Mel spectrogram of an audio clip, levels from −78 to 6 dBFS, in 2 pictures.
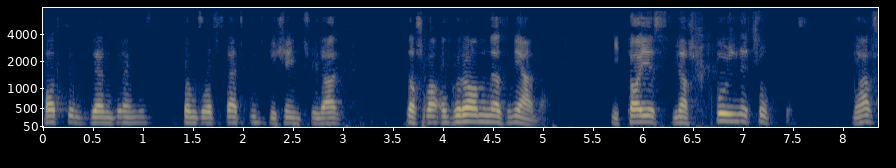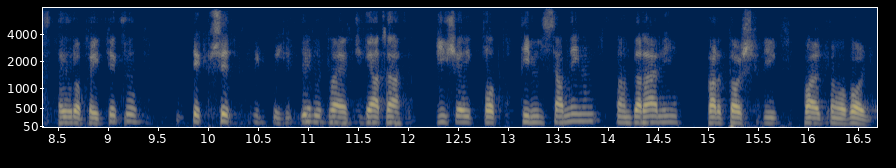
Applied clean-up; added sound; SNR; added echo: neural mask model DeepFilterNet 3.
